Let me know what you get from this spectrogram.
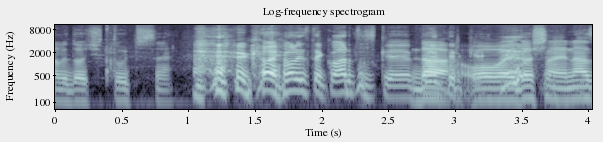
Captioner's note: laughs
